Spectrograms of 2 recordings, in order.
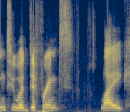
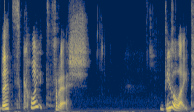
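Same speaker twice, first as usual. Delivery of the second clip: swooping, sing-song put-on accent, pitch up and down; 4 semitones higher, 6 dB quieter than usual. Voicing Queenie as she looks at a carcass: Queenie's accent. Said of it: "And now I'm doing it".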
